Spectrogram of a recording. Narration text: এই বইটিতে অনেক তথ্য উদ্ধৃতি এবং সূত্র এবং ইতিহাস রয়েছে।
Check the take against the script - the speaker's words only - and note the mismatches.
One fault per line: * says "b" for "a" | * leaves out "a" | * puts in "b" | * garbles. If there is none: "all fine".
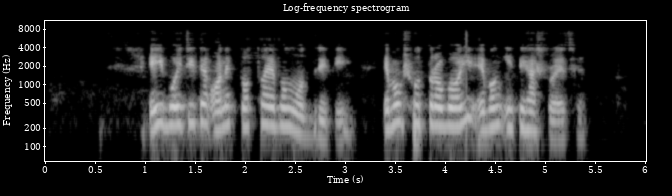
* puts in "এবং"
* puts in "বই"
